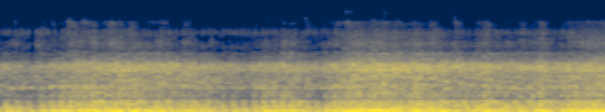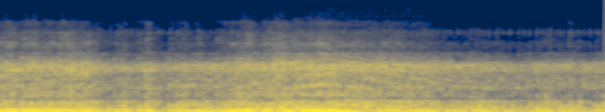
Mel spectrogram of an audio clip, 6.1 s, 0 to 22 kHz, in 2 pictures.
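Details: OMC 2.5L four-cylinder on first start after water pump replacement runs smooth and even with a steady low pulse and no knocks, ticks or squeals; healthy.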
